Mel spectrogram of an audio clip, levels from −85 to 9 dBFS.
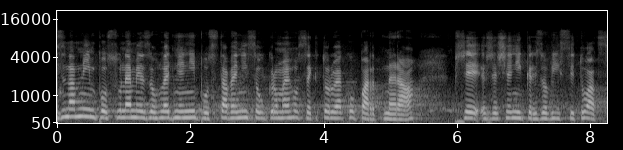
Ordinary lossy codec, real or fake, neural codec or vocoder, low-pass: Opus, 24 kbps; real; none; 10.8 kHz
